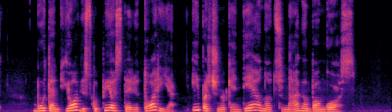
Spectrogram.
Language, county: Lithuanian, Klaipėda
